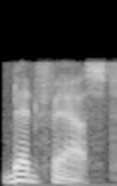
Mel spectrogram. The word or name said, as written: bedfast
